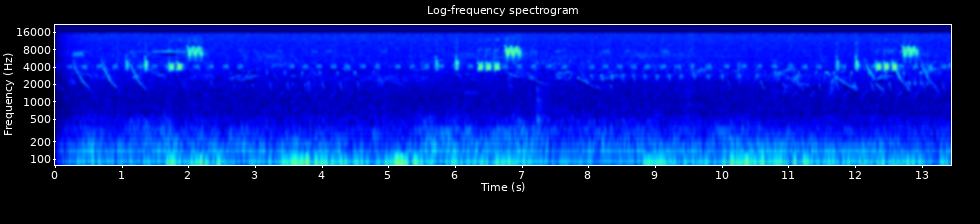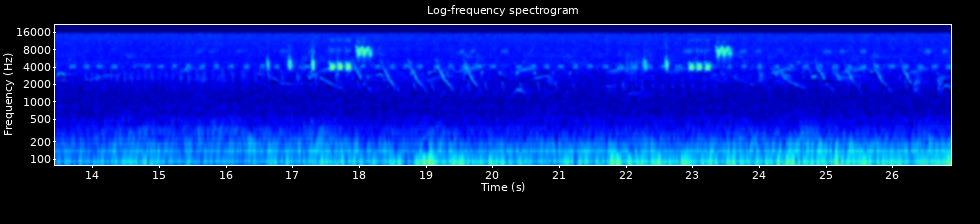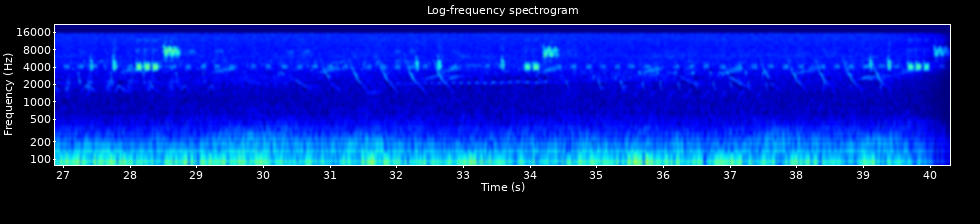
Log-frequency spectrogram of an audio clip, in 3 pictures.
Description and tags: SummerFieldBirdSingingMay23rd2015
A peaceful recoding typical of early summer in the Midwest. Recording done in the middle of a big field composed of alfalfa grass and milkweed. Recorded with Marantz PMD661 using two matched stereo, Samson CO2 condenser microphones with my record volume on 7. Saturday May 23rd, 2015, around 6:00PM.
